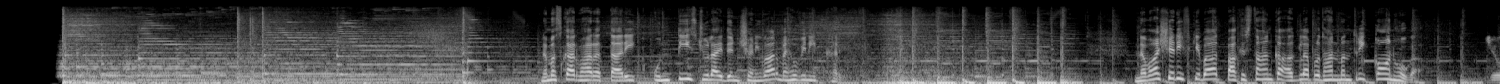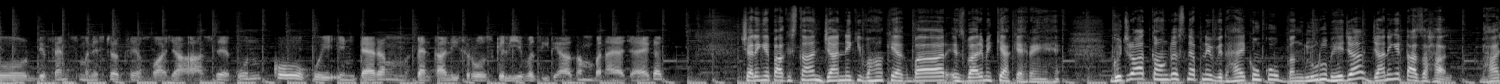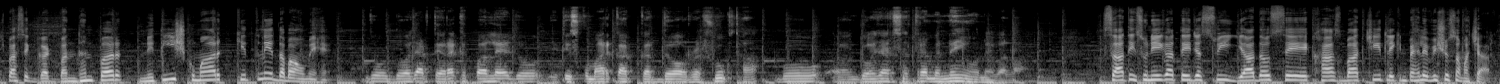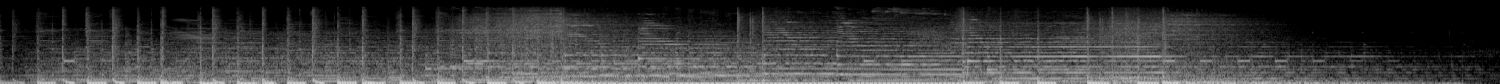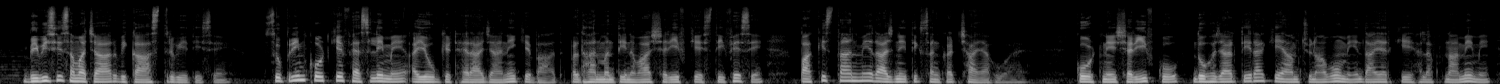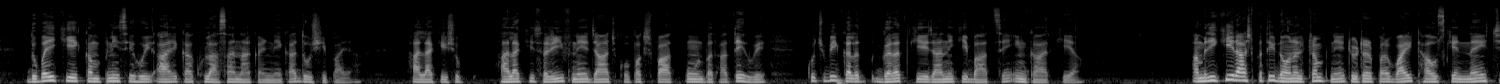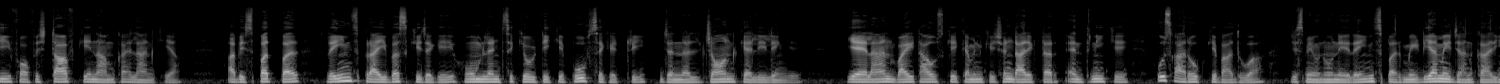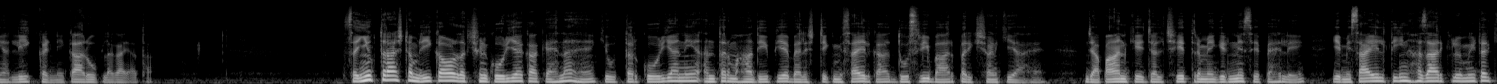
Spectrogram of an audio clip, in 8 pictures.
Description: गुजरात कांग्रेस ने अपने विधायकों को बंगलूरू भेजा. जानेंगे ताजा हाल. भाजपा से गठबंधन पर नीतीश कुमार कितने दबाव में. साथ ही तेजस्वी यादव से बातचीत लेकिन पहले विश्व समाचार.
